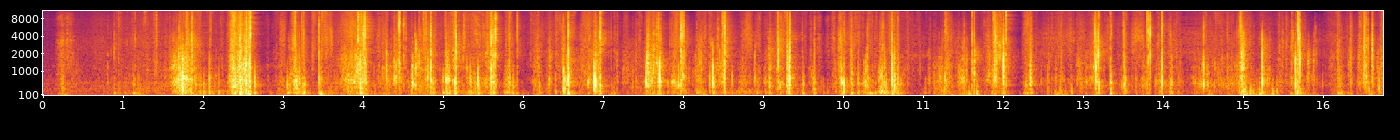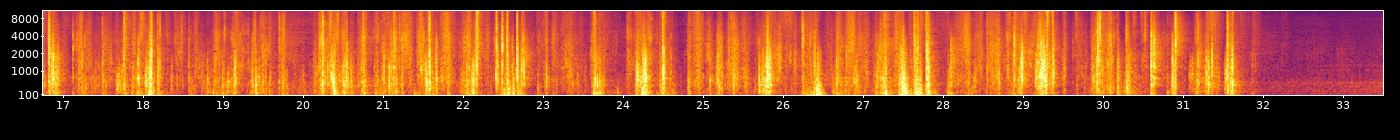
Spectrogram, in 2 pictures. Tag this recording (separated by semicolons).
slap; book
